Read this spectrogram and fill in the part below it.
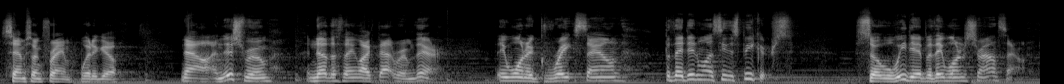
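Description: An American man with a slightly high voice presents a casual walk-through of an installation job. He talks informally and with enthusiasm, like a tradesman showing his work to a camera. Faint music plays behind him. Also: normal speed, fairly bright tone. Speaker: home audio-video installer giving a tour. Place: inside a large, mostly empty house.

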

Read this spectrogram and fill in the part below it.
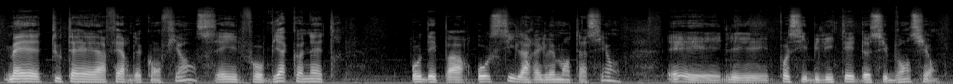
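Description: An older man from France, a local mayor, recounting a restoration project in a measured, formal way in an outdoor interview. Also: mid-range voice, mellow. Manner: measured, formal, a few fillers. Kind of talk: interview answers, measured account. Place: outdoors on a stone chapel tower balcony.

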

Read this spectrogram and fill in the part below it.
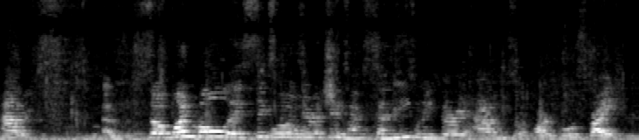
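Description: A woman's voice: sits high, moderate pace. A woman teaching chemistry to a class, explaining and quizzing her students as she goes. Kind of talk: classroom lecture. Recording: echoey classroom, far from the mic. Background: loud chatter of students.

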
